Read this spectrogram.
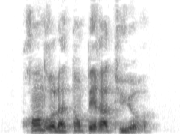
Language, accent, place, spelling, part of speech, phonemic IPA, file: French, France, Lyon, prendre la température, verb, /pʁɑ̃.dʁə la tɑ̃.pe.ʁa.tyʁ/, LL-Q150 (fra)-prendre la température.wav
- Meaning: 1. to take someone's temperature, to measure the temperature of someone 2. to test the water; to sound out, to gauge, to put out feelers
